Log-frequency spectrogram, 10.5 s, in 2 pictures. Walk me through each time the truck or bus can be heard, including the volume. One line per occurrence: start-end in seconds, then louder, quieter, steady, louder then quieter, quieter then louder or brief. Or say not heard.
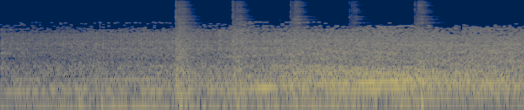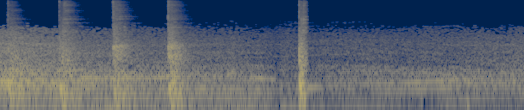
0.0-10.4 louder then quieter.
